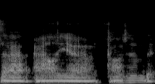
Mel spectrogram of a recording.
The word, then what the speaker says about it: Alia Kotb: So today I'm happy to have with us Alia Kotb and Farah Hoque from Esri. Am I pronouncing that right?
